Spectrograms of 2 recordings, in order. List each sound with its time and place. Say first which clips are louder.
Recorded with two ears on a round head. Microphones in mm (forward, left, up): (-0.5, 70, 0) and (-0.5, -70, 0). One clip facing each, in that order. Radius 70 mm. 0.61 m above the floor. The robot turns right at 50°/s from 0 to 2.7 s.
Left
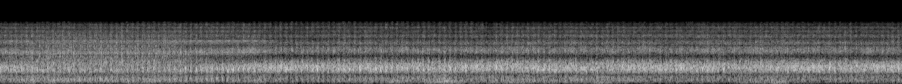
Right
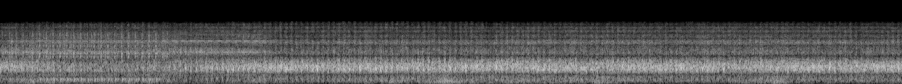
0.0 s a helicopter: left 1 dB; 35° left; by 9.0 s 170° left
